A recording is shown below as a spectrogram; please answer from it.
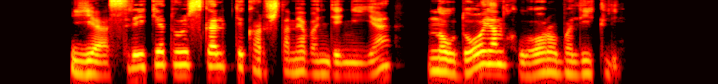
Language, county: Lithuanian, Panevėžys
